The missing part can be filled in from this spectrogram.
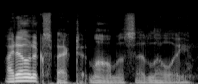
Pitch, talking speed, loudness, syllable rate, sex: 95 Hz, 210 wpm, -20 LUFS, 5.0 syllables/s, male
